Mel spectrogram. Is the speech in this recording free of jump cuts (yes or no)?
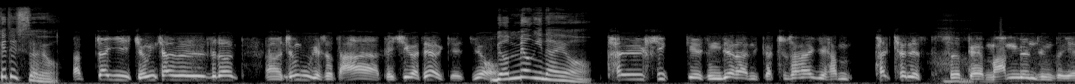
yes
